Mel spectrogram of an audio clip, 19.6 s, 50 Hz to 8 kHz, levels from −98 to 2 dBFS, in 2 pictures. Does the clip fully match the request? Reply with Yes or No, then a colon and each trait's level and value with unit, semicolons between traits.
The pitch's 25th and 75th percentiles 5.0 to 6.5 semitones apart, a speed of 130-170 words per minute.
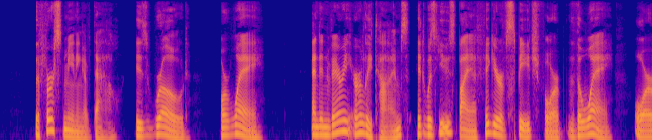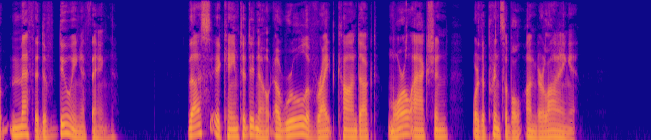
Yes: wide, 5.4 semitones; average, 165 wpm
